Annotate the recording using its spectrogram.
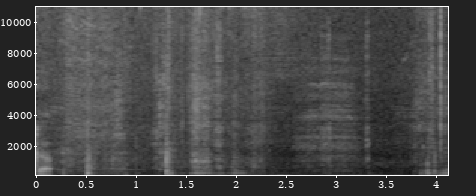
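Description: A few light, sharp metal clicks and knocks as the shaft and gears of a Harley-Davidson four-speed transmission are shifted in its case.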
